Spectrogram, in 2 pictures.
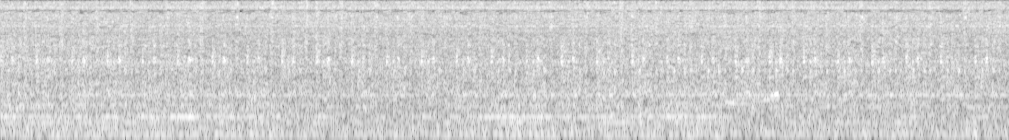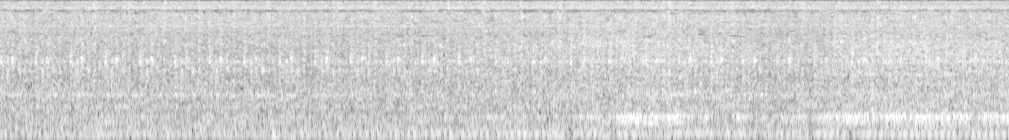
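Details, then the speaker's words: Pulled out and left to idle: idles perfect at first, then an uneven "pa-poo" stumbling beat keeps breaking the rhythm instead of a smooth tick-over. "Yeah, there it goes. It said pa-poo, pa-poo, pa-poo, pa-poo. It was running and idling perfect that first little bit, doing a stupid stutter."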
